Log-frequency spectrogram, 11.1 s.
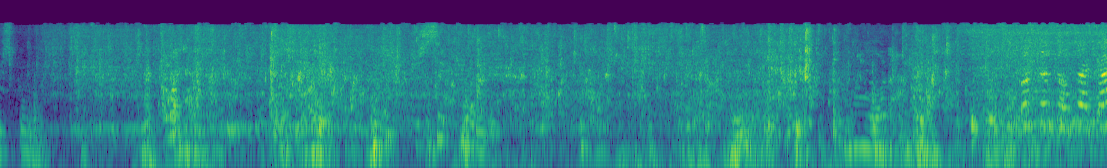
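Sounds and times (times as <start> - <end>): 
speech: 0.0 - 8.1
clear tap water rushing and splashing into a bath for rinsing: 0.0 - 11.0.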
